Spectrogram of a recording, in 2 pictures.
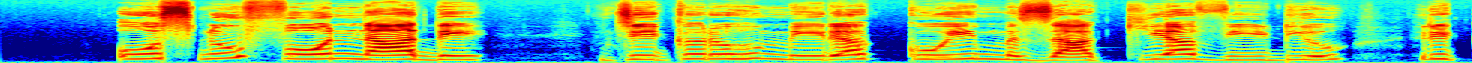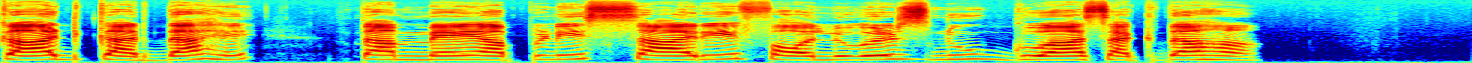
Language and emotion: Punjabi, fearful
